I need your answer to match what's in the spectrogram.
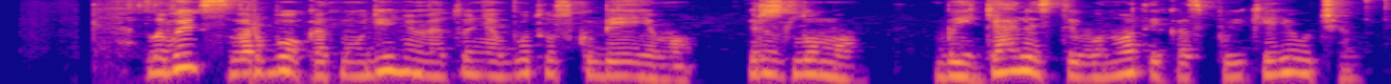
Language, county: Lithuanian, Kaunas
